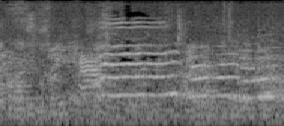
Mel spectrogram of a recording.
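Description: Background chatter of people in a large hall, joined under a second in by a high-pitched, drawn-out vocal sound held on a nearly steady, slightly rising note.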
